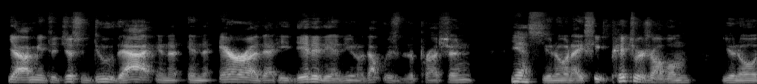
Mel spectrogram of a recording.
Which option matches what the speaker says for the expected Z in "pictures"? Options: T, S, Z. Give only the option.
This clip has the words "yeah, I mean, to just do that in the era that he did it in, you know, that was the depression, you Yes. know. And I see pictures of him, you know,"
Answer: Z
